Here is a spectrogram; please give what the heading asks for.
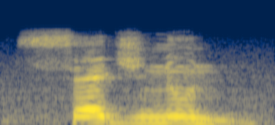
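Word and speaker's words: سجن: So, this word here then is sejnun, or taking that, the ending diacritical marks, the two dhammas off, because we don't pronounce those at the end of a sentence or the end of a word or the end of a phrase when we stop.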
